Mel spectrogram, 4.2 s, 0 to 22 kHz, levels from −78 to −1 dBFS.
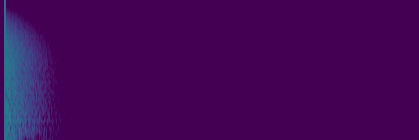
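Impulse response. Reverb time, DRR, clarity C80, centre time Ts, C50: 1.0 s, -8.0 dB, 3.0 dB, 71 ms, 0.5 dB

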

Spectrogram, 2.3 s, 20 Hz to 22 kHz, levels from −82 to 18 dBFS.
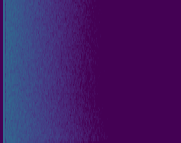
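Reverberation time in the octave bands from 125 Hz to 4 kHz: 2.0, 2.1, 2.3, 2.4, 2.3, 2.2 s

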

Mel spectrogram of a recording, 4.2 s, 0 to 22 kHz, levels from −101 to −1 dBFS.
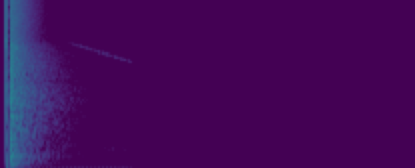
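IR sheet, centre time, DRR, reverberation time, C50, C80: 40 ms, -0.5 dB, not exponential, 3.5 dB, 8.5 dB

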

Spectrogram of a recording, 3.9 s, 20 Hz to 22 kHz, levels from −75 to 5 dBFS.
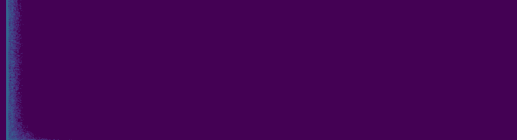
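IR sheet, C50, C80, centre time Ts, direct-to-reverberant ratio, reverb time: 8.5 dB, 12.5 dB, 21 ms, -1.5 dB, 0.60 s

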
